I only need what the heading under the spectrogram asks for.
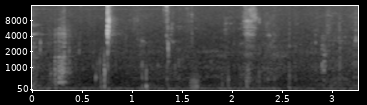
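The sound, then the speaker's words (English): Pistachios are cracked and chewed in several crisp, brittle crunches spread unevenly over a few seconds, all fairly faint. “I'm sorry, these pistachios are on fire.”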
